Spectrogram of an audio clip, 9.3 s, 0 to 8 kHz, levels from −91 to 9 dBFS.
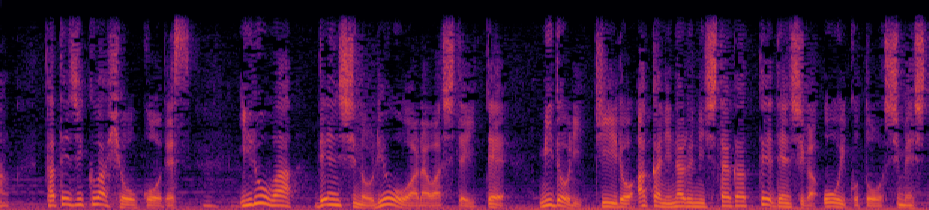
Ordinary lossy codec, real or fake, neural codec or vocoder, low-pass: none; real; none; 7.2 kHz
